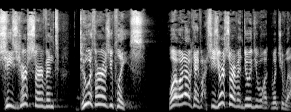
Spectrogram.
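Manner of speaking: loud, high, frustrated and exasperated giving in. A speaker retelling a Genesis story gives Abraham's reply; mock-frustrated Abraham. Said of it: "I can almost hear the frustration in his voice".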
